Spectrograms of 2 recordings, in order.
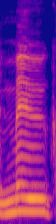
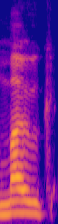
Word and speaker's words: Moog: go right boom um so Moog or Moog if you like to pronounce it if um produced the mugafuga see this is something that I could never understand because it should be Moog it's not Moga figure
